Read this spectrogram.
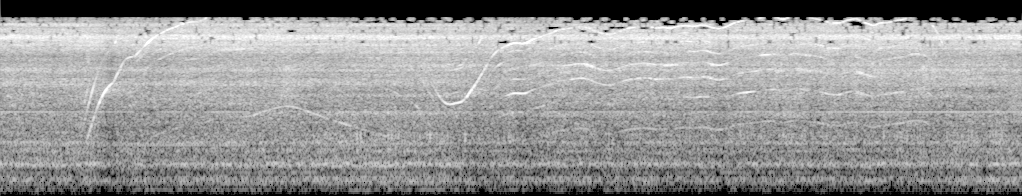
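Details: Live veneer preparation of maxillary anterior teeth in a dental student with a diastema, smile-design case: high-speed handpiece whine dipping and rising as it cuts tooth under water spray, over suction hiss and background music.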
